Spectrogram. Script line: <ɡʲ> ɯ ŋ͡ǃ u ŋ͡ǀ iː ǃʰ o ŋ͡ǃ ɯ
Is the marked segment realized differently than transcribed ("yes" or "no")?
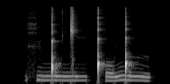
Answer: yes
